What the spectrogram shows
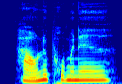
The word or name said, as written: havnepromenade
